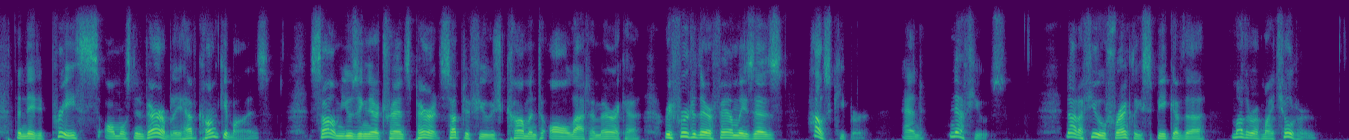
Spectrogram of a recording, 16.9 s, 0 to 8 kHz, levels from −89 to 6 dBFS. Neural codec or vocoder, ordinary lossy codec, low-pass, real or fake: none; Opus, 32 kbps; 7.2 kHz; real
